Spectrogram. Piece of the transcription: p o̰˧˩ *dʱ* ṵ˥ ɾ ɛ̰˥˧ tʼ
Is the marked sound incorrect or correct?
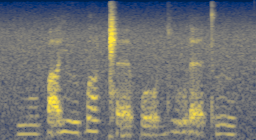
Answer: correct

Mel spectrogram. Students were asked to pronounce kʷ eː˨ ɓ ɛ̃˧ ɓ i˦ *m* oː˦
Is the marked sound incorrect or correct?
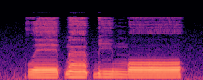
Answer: correct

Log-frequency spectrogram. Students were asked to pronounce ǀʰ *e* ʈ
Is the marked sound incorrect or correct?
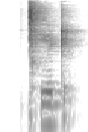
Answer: correct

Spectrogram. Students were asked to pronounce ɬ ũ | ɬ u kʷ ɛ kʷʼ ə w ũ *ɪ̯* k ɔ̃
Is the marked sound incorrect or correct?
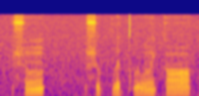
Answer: correct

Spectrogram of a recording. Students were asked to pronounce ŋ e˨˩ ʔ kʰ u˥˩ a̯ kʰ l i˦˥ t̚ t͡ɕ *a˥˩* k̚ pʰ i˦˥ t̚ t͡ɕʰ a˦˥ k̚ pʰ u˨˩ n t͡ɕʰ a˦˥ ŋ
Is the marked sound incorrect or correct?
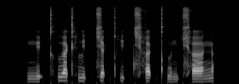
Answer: correct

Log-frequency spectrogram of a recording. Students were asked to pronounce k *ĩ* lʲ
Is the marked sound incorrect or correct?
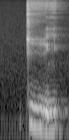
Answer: incorrect: i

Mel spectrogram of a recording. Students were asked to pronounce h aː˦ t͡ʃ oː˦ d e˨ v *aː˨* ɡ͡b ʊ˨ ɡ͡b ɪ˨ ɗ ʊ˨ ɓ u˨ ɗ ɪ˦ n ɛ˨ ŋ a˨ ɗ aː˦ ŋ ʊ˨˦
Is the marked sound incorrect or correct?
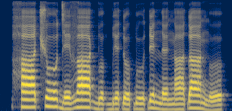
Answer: incorrect: aː˦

